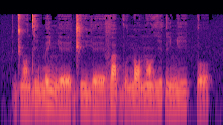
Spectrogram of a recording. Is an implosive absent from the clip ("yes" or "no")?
no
